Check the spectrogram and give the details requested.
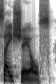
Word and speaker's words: Seychelles: Okay, it's pronounced Seychelles.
